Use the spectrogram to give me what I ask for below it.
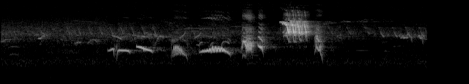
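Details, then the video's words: Common blackbird giving an alarm call at 4:30 in the morning outside a bedroom window: a run of short chirps and sharp, high clicking notes that grow louder toward the middle, then fade into faint hiss. "Blackbird 4.30 Alarm Call"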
